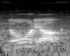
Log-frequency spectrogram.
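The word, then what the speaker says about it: 노력: a lack of effort the word Gaudio is pronounced noryeok by BTS and this is a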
